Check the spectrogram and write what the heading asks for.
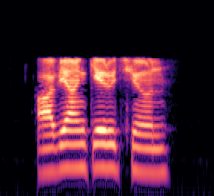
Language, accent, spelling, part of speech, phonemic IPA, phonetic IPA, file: Armenian, Eastern Armenian, ավիաընկերություն, noun, /ɑvjɑənkeɾuˈtʰjun/, [ɑvjɑəŋkeɾut͡sʰjún], Hy-ավիաընկերություն.ogg
- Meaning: airline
